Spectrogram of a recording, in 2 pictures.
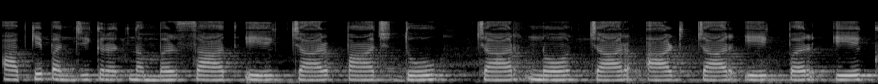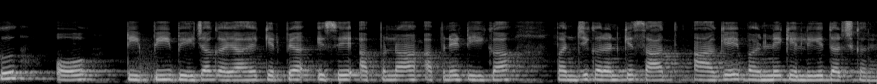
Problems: background sounds at intervals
